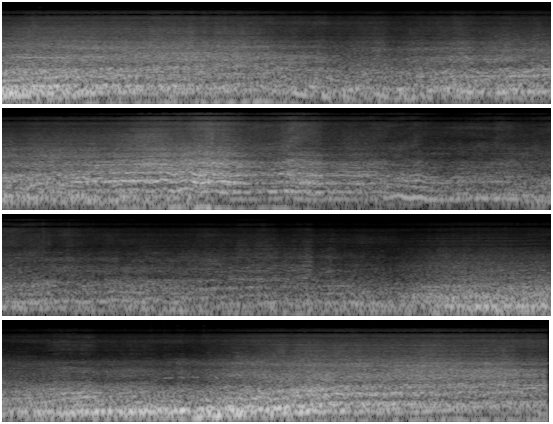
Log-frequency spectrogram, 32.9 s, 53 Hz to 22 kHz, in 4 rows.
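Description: A pack of dirt-track race cars' V8 engines running and accelerating on a start, passing the fence. Loud at first, surging again about eleven seconds in, easing off through the middle, then building again over the last several seconds as the field comes back around.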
